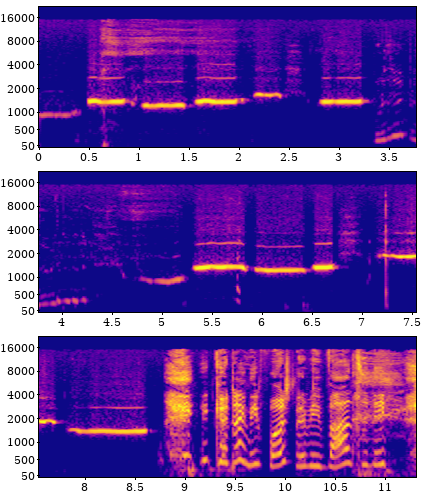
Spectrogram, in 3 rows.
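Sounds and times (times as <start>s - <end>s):
person whistling a TV show theme tune: 0.0s - 8.8s
speech: 3.4s - 4.0s, 9.0s - 11.2s
voice murmuring: 3.4s - 4.3s.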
